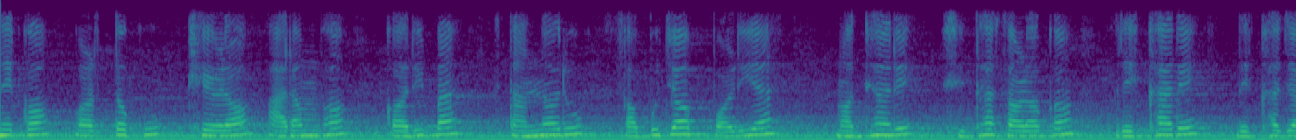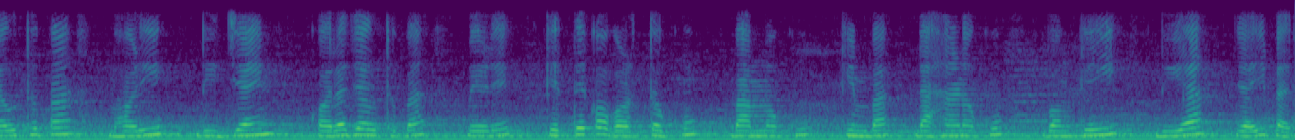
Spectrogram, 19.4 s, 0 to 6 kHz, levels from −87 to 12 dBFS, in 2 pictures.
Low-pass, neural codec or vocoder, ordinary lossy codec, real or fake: 5.4 kHz; none; none; real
